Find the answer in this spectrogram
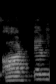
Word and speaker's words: autumn: In the words autumn and column alphabet, N is silent letters.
